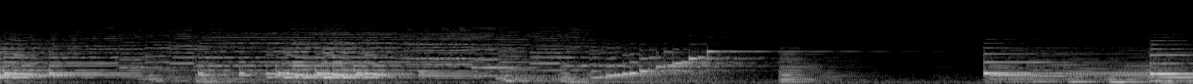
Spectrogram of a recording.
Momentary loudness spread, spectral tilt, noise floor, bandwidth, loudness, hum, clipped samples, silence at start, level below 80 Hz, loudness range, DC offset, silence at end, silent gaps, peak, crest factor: 15 LU; -8 dB/octave; -56 dBFS; 7.2 kHz; -27 LUFS; none; under 0.1%; 0 s; -54 dBFS; 6 LU; under 0.1%; 0 s; none; -12 dBFS; 16 dB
